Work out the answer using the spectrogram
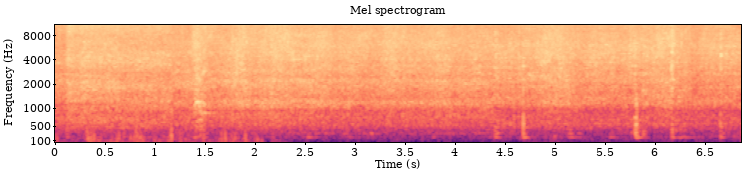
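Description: Sliced onions and tomatoes sizzling in mustard oil in a kadai, with ginger-garlic paste just added, and a spatula stirring and now and then scraping against the pan.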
